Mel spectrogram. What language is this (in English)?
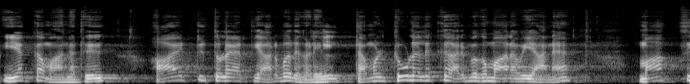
Tamil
